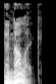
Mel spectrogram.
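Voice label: "enolic", British English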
